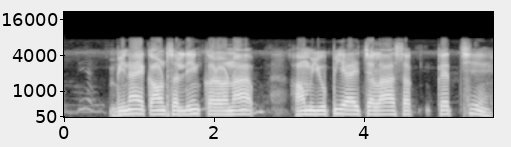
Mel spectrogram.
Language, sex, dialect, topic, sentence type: Maithili, male, Southern/Standard, banking, question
